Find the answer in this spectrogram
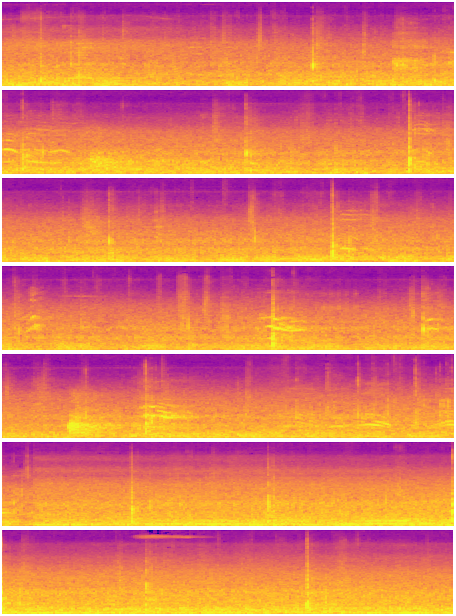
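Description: Tennis ball struck by rackets in a clay-court rally: single sharp pops a second to several seconds apart, against distant voices.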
